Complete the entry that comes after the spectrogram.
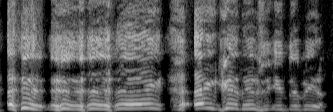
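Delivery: fake-weep the regret; mock crying breakthrough; mock sobbing. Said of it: "eventually you're like".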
